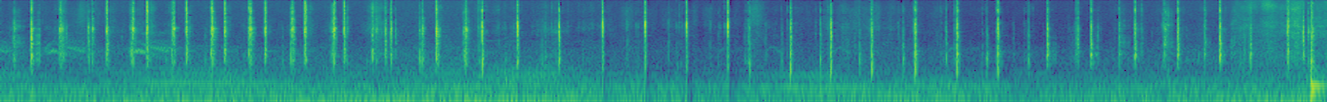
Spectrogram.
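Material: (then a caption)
Plastic. A white plastic Xbox controller, hand-sized and hollow, is held in both hands while fingertips and thumbs press and click its buttons. A rapid, uneven stream of dozens of sharp, bright plastic clicks rises over a low, muffled rumble of handling.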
